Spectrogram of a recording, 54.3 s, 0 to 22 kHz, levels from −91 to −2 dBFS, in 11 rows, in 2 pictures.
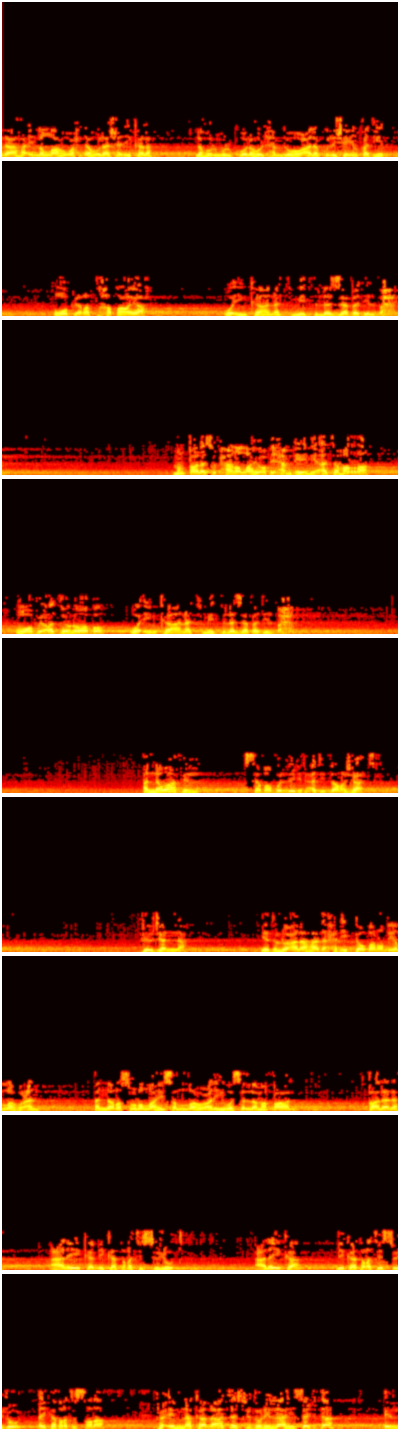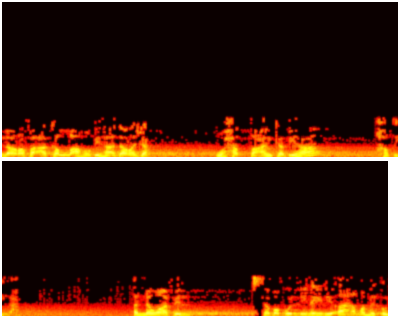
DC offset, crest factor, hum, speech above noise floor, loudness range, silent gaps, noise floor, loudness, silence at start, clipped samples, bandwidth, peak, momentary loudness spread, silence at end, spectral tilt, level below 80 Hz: under 0.1%; 16 dB; none; 23 dB; 5 LU; none; -43 dBFS; -21 LUFS; 0 s; under 0.1%; 6 kHz; -6 dBFS; 17 LU; 0 s; -4.5 dB/octave; -52 dBFS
